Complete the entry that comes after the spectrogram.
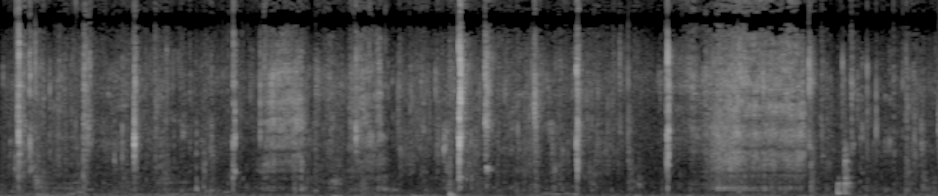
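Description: A person chewing mouthfuls of chicken curry, eaten by hand, close to the microphone. Soft wet smacks and small clicks are scattered throughout, with two longer stretches of chewing, about two and a half seconds in and about seven seconds in.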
